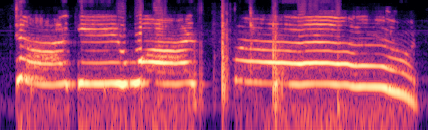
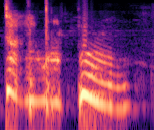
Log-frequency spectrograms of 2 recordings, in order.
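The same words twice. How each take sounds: First: High, slow, sung-out call; drawn-out catchphrase. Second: Said in the usual way. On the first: Acted. Calling out Doggy One Boom, high and long drawn out. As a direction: stretch each word out high.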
